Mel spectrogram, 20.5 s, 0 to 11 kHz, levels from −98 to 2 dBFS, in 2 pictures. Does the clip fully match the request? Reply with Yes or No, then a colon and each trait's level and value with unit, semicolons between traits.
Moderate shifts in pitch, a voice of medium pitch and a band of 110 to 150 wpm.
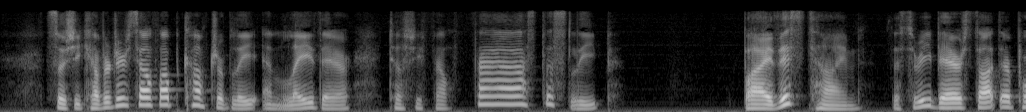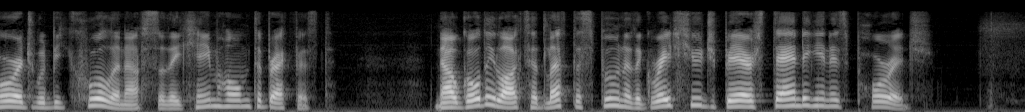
No: wide, 7.3 semitones; medium, 155 Hz; average, 140 wpm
